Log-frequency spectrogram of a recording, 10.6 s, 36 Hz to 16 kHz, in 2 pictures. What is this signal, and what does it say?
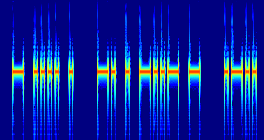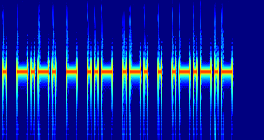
Morse code, heard as a keyed tone, about 17 wpm, 700 Hz. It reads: THE NEXT LECTURE.
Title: Sentences from Top 1600 Words 17wpm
